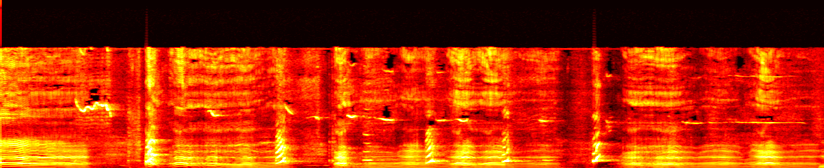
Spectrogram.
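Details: Domestic dog vocalizing back at its owner after a walk: a long run of yowling, singsong moans that bend up and down, broken by sharp yelps, with background music and a person talking.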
